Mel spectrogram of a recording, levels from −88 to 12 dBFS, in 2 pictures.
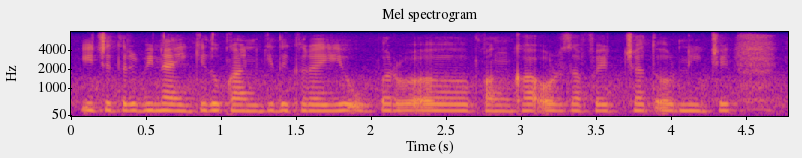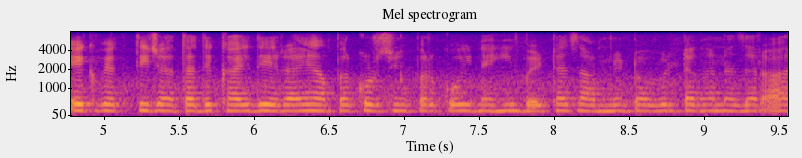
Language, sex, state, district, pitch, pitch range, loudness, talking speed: Hindi, female, Jharkhand, Jamtara, 210 Hz, 205-220 Hz, -19 LUFS, 215 wpm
